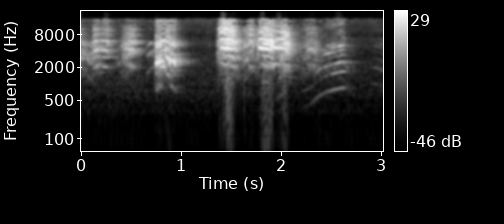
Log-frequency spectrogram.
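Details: Loud, raspy squawks from a parrot kept as a talking pet: several harsh bursts in quick succession, then a thin, rising whistled slide near the end. The bursts are uneven, and a person's speech is heard just before.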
